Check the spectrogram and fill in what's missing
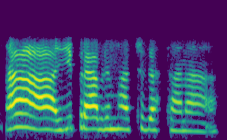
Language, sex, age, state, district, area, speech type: Kashmiri, female, 30-45, Jammu and Kashmir, Pulwama, urban, conversation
